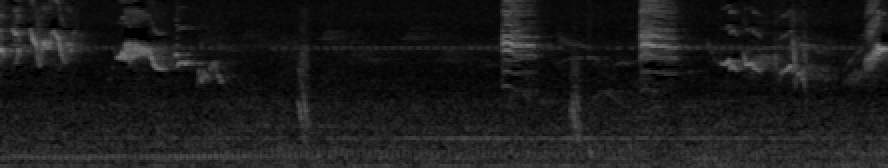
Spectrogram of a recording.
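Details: A caged, wild-caught Oriental magpie-robin, kept three seasons, sings in the morning with sparse high, sharp notes and short trills separated by pauses, against a low background hum.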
